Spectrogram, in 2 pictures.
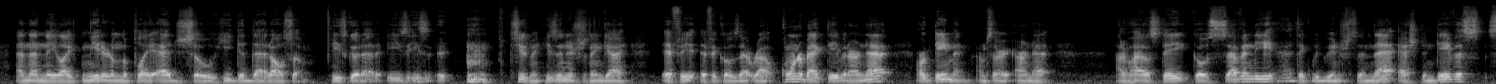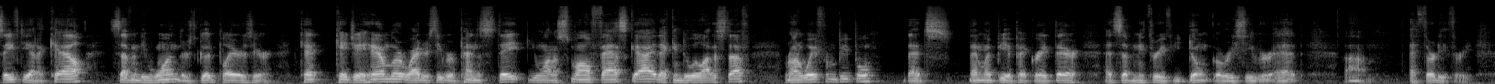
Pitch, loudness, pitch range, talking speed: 95 Hz, -22 LUFS, 85-110 Hz, 215 wpm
